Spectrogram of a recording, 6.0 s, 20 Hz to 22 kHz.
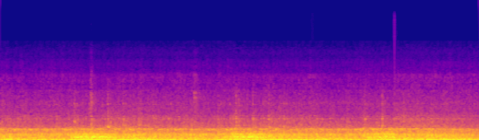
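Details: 1984 Mack RD688S, EM6-350 engine after #6 piston and cylinder liner replacement, injector lines just bled: steady even diesel clatter with deep low rumble, no knocks or misses; normal running.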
